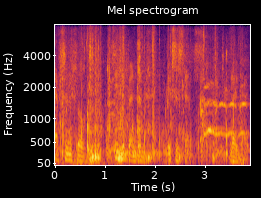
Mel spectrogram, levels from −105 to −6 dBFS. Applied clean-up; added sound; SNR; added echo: none; Livestock, farm animals, working animals; -4 dB; none.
